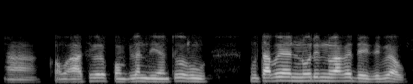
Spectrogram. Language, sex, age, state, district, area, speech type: Odia, male, 18-30, Odisha, Balangir, urban, conversation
